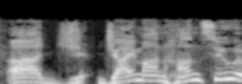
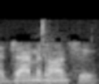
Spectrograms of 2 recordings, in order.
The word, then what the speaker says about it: Jaimon Hansu: Jaimon Hansu, am I saying that right? – Yeah, you did. Wow, you're like the only person who's actually said that correctly. Jaimon. Yeah, Jaimon Hansu.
